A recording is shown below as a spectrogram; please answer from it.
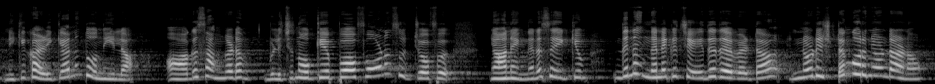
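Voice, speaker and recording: A woman voicing a timid, naive young woman who speaks hesitantly and pleads softly in an audio story. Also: high voice, in a large hall.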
